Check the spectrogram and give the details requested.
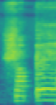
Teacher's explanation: você grita chapéu você demora mais na última sílaba é chapéu então chapéu é uma palavra oxítona porque a sílaba mais forte é a última · é a palavra a sílaba mais forte então você grita chapéu você demora mais na última sílaba é chapéu então chapéu é uma palavra oxítona porque a sílaba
